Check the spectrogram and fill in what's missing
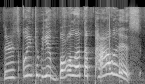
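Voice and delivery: high, loud put-on stepmother voice; stepmother exclaiming. Stepmother reads out the ball invitation, high and loud. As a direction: announce it grandly in a character voice. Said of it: "her stepmother exclaimed".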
